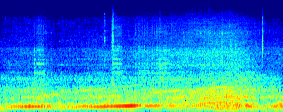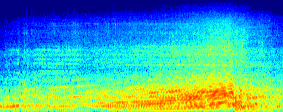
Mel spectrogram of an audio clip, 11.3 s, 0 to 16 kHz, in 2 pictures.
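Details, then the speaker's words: 1970 Dodge Challenger R/T, 440 V8 (upgraded from 383), A833 4-speed manual, Dana 60: deep V8 roar climbing cleanly while pulling hard through second gear, no misses, knocks or rattles; healthy acceleration. "Wow. Thing just tears through second gear. Gets you up to the speed limit in a hurry. Exhaust note. Doesn't get much better than that."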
